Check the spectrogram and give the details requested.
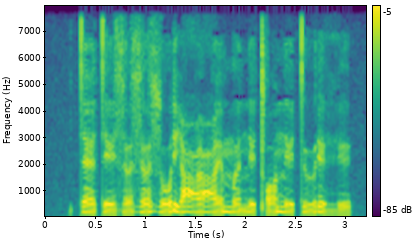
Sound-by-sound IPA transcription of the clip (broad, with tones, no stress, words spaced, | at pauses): tɛ˨˩ te˨˩zə˨˩˦ zə˨˩˦zo˨˩˦ ɾi˨˩˦ʕə˨˩˦ʕɛ˨˩˦ mə˨˩nɪ˨˩˦tʼɔ˨˩˦ nɪ˨˩tɯ˨˩˦ɾɪ˨˩ ɦɪ˨˩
